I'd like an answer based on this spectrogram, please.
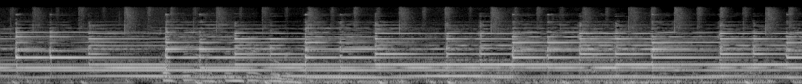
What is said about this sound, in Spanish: Ya de niño identificaba cada toque de campana. Mira, como por ejemplo el de tormenta, también llamado anublado.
